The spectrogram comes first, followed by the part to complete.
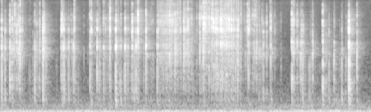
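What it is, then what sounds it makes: Plastic rhinestone sticker. A small, thin, flat doll-shaped diamond-painting sticker covered in tiny plastic acrylic rhinestones is held up in both hands and tapped and scratched with long purple acrylic nails. Quick, dry, bright clicks and crinkly scratching rasps cluster mostly in the high range with little low end. The hits overlap in dense runs, with a steadier scratching stretch in the middle.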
